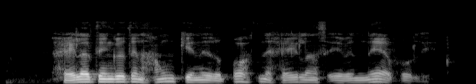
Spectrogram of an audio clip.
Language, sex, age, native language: Icelandic, male, 50-59, Icelandic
